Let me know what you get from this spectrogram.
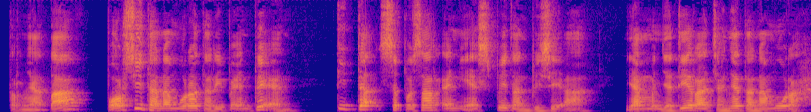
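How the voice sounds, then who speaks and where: A man with an Indonesian accent reading a scripted explanatory story in an informal, expressive storyteller's way. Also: medium pitch, normal speed, creaky, muffled recording. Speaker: narrator and content creator. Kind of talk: scripted storytelling narration explaining stock investing.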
